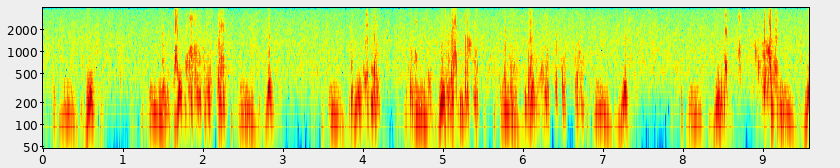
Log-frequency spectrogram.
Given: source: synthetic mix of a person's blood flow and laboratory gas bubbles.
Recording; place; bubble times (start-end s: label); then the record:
Doppler ultrasound of blood flow; precordium
1.48-1.72 s: bubbles
1.75-2.33 s: bubbles
3.82-3.91 s: bubbles
3.99-4.24 s: bubbles
4.57-4.69 s: bubbles
4.80-4.88 s: bubbles
5.04-5.46 s: bubbles
5.70-5.96 s: bubbles
6.00-6.34 s: bubbles
6.40-6.55 s: bubbles
6.65-6.79 s: bubbles
8.44-8.58 s: bubbles
8.68-8.75 s: bubbles
8.88-9.21 s: bubbles
From the record:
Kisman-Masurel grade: 333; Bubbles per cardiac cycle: rolling drumbeat, 9 or more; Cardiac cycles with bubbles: 50 to 99%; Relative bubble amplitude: loud (0.450 to 0.775); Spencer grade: 3 (all of the cardiac periods contain showers or single bubble signals, but not dominating or overriding the cardiac motion signals); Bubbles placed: anywhere in the cardiac cycle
